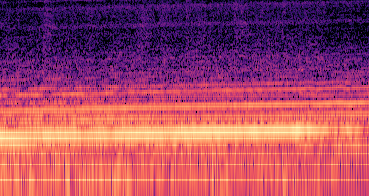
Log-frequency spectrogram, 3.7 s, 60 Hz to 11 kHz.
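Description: A Nissan Sylvia race car's engine revs in Gran Turismo 2, a sustained high whine that rises slowly in pitch and stays loud and steady throughout.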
